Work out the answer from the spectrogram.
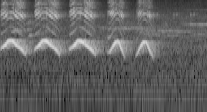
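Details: Loud laughingthrush song meant to stimulate other laughingthrushes to sing: five clear rising-then-falling whistled notes, each about a quarter second, repeated rapidly.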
